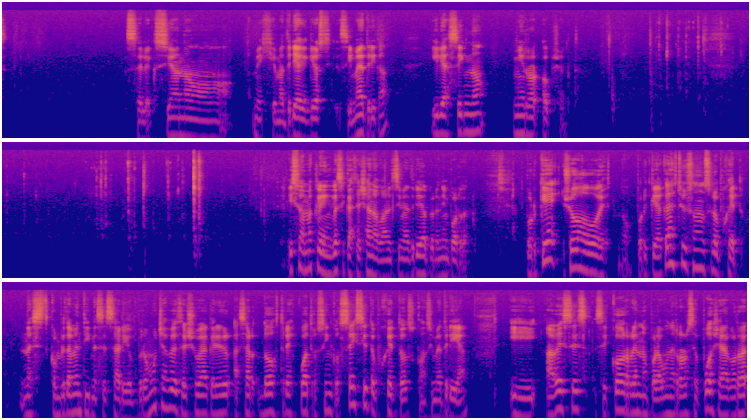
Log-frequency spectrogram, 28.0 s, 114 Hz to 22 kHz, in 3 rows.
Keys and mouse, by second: 2.9 alt+click, 4.4 middle click, 6.7 click, 8.2-9.3 typing, 15.4 middle click, 21.2 right click, 24.6 alt+click, 25.6 alt+click.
